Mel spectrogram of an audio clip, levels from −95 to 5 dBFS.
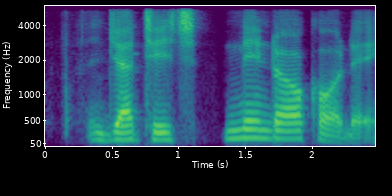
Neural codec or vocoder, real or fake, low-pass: codec, 16 kHz, 0.3 kbps, FocalCodec; fake; 5.4 kHz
